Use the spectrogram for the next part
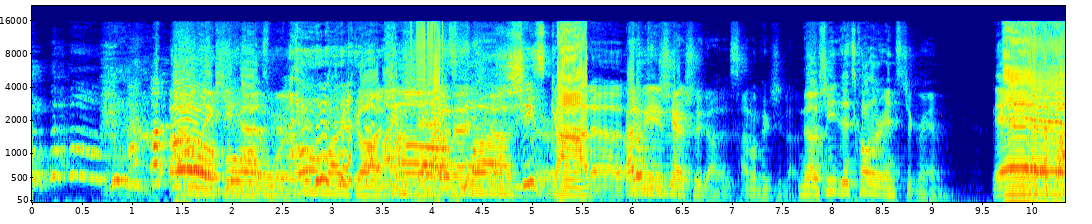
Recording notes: endless technical difficulties, echoes and peaking mics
